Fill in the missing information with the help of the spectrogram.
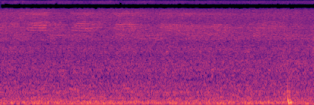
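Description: Steady outdoor background noise with a low rumble, and one brief low thump near the end.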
